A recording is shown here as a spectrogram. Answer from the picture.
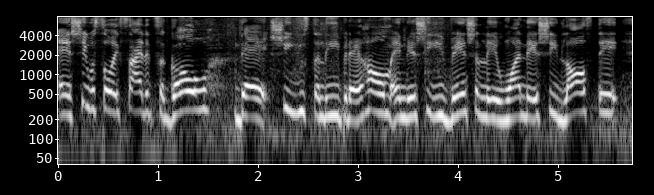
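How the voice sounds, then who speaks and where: A woman talks at a moderate pace with ordinary pitch variation. The sound is dry with no echo, with light background noise. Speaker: mother vlogger. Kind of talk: casual vlog chat. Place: car. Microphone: phone near.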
